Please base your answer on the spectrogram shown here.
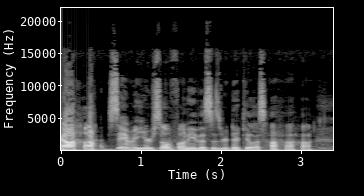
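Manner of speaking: put-on laughing voice. Retelling how Bobby laughed off the bully stuff: imitating Bobby Lashley laughing it off. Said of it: "He's in there laughing like".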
